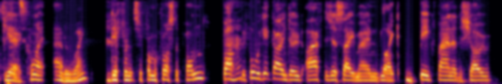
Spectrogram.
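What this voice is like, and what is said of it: British English accent. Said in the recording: “I noticed an accent ... from the UK, from a little town called Maidstone in Kent”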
